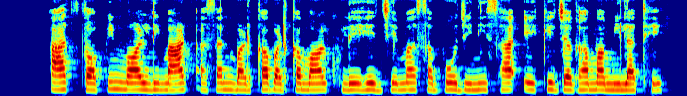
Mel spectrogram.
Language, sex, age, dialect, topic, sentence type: Chhattisgarhi, female, 18-24, Western/Budati/Khatahi, banking, statement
